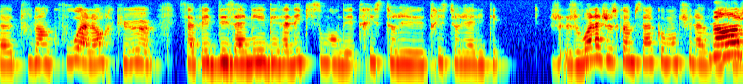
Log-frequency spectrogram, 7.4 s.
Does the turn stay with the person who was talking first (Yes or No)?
No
